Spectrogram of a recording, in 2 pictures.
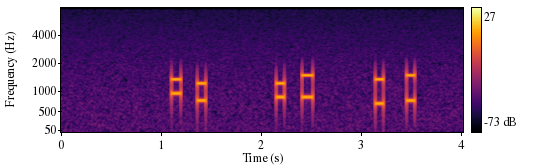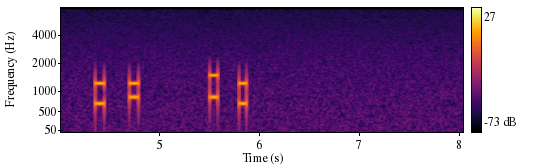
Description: DTMF, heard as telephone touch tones, dialled by hand, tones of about 90 ms. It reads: 04 79 26 17 91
